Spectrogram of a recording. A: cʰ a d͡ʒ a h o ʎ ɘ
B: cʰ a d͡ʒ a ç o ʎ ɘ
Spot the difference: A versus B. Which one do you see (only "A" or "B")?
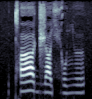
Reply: B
